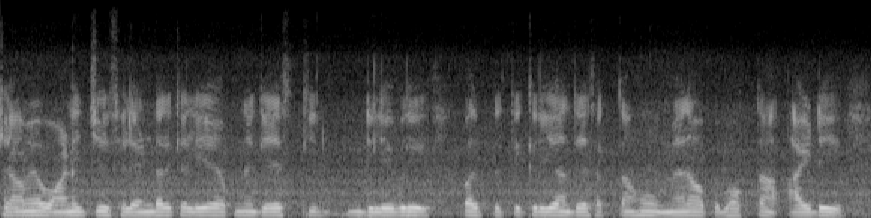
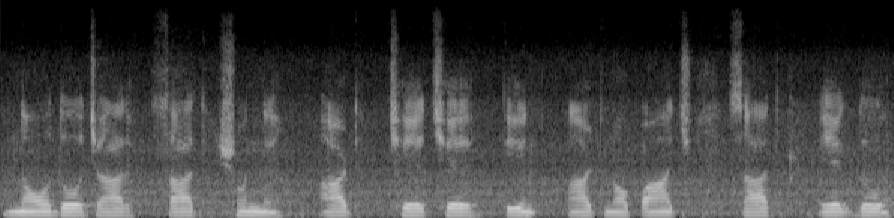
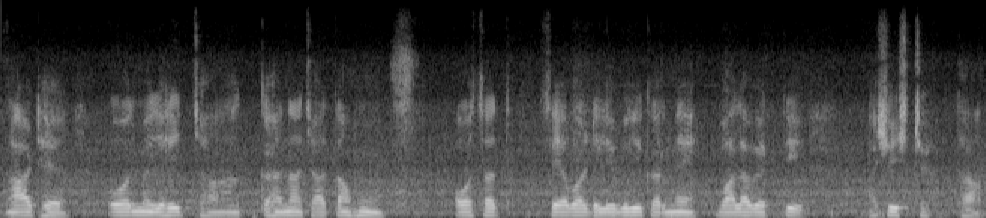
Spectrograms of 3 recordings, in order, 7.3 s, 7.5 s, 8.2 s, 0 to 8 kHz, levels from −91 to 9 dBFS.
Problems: none marked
